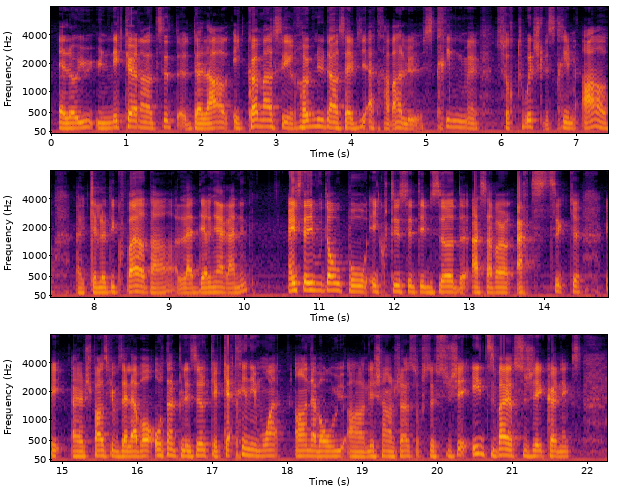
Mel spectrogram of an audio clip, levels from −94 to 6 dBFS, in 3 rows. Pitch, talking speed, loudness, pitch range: 125 Hz, 180 wpm, -17 LUFS, 120-140 Hz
